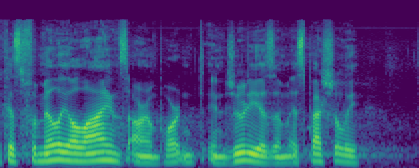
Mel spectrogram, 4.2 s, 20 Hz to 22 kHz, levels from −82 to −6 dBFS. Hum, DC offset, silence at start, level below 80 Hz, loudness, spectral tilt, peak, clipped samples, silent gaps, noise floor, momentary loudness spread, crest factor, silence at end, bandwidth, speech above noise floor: none; under 0.1%; 0 s; -76 dBFS; -22 LUFS; -4 dB/octave; -4 dBFS; under 0.1%; none; -53 dBFS; 11 LU; 18 dB; 0.6 s; 15 kHz; 31 dB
